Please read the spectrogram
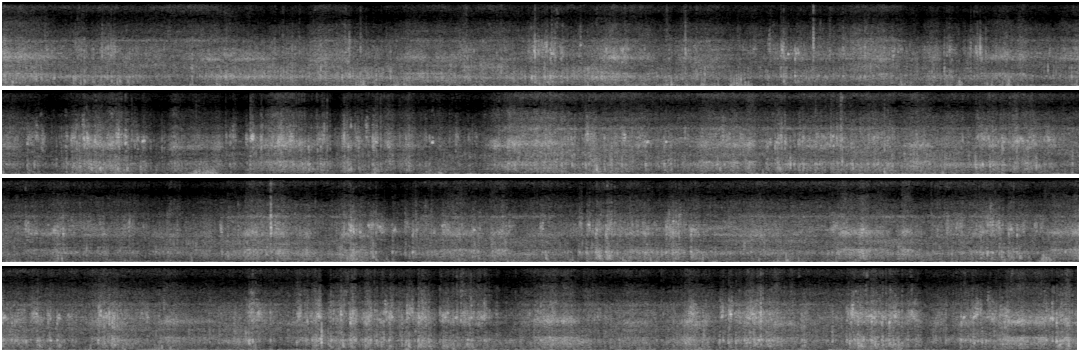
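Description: Wind buffeting the microphone of a bike-mounted or helmet camera as a mountain bike descends a dirt singletrack at speed, with steady tyre noise on the dirt and scattered knocks and rattles from the bike over bumps and roots.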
